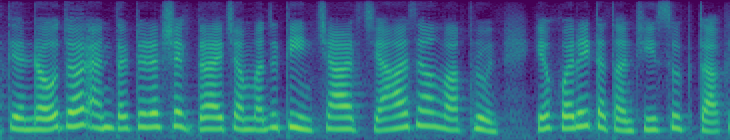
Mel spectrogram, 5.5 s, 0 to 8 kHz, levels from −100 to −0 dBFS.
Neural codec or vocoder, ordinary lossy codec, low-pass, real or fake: codec, 16 kHz, 0.5 kbps, FunCodec, trained on Chinese and English, 25 frames a second; none; none; fake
